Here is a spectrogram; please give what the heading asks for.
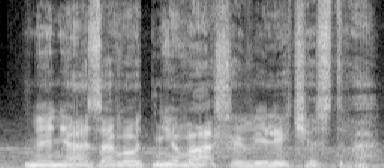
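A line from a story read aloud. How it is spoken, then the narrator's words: Monster's growl. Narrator (Russian): зарычал монстр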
